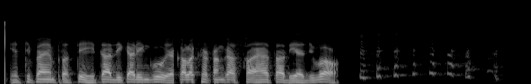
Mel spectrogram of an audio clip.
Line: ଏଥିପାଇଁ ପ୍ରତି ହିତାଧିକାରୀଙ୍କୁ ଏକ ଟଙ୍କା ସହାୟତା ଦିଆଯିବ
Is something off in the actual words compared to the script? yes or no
yes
